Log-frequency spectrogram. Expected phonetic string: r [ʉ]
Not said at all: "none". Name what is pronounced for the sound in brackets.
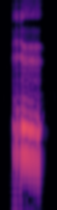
ʉ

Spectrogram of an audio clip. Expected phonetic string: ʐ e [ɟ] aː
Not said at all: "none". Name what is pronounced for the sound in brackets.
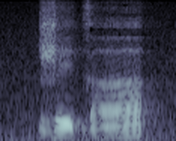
ɡ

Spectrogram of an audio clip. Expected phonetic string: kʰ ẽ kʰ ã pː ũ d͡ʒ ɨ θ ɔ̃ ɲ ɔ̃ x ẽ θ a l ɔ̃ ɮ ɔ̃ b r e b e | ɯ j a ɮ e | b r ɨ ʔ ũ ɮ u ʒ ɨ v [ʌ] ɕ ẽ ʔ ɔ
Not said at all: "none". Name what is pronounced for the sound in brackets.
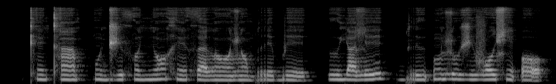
ɔ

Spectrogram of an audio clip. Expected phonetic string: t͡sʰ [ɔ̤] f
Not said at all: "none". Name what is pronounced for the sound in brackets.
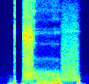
ɔ̤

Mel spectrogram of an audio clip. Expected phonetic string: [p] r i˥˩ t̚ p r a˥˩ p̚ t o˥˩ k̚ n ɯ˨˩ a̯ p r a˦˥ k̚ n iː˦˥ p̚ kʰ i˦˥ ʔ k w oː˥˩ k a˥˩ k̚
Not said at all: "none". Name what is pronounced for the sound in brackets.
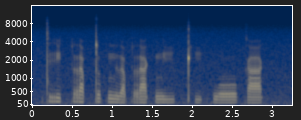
t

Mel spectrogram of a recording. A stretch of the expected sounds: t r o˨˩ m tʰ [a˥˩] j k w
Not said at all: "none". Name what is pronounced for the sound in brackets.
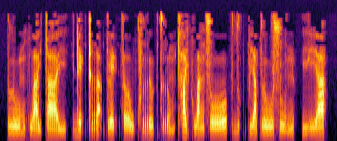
a˥˩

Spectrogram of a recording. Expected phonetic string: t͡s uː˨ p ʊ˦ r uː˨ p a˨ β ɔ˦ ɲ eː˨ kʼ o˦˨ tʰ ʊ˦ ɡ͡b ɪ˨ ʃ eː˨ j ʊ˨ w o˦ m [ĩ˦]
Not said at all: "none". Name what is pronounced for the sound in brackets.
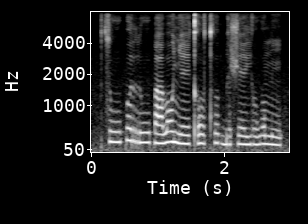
ĩ˨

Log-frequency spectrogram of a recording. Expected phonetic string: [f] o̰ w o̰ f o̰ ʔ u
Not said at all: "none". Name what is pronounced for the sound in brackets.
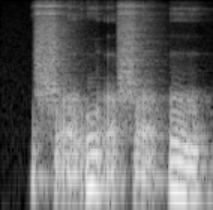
f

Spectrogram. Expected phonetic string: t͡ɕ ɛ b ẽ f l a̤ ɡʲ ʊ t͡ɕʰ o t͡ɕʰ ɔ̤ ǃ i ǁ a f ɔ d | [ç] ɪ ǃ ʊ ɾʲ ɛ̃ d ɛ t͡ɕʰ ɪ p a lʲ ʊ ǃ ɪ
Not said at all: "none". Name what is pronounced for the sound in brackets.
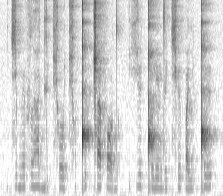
ç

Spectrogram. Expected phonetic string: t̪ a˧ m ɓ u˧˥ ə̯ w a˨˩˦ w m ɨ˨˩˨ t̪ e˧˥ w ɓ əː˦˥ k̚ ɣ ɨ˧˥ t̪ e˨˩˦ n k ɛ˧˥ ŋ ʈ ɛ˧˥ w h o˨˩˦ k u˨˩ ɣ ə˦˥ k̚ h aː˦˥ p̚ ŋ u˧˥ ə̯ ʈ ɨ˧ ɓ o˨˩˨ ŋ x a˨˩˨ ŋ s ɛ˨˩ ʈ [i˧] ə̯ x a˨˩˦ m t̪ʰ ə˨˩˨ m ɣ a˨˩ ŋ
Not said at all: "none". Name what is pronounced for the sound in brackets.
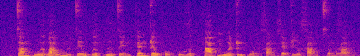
i˧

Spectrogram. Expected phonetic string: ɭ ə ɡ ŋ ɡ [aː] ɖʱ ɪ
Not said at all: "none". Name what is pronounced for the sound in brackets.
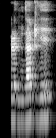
a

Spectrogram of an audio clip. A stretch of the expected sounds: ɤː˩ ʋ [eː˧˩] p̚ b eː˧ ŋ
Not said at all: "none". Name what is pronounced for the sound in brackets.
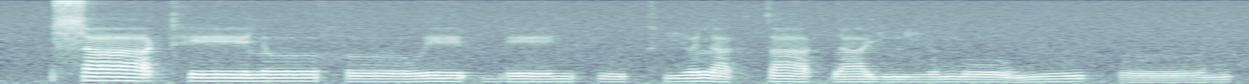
eː˧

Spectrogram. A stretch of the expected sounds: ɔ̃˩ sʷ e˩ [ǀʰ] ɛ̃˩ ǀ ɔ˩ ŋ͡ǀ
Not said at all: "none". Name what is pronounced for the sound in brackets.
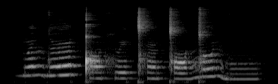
ǀʰ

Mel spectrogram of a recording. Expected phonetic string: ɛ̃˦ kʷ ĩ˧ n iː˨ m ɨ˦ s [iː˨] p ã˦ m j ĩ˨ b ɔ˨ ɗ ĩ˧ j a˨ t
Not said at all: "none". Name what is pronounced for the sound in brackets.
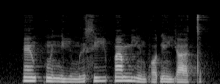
iː˦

